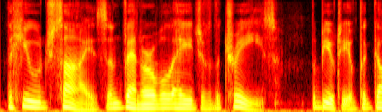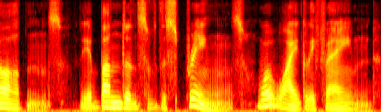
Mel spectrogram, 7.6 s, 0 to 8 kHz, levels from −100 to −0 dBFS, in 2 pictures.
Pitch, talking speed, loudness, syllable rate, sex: 120 Hz, 175 wpm, -19 LUFS, 5.1 syllables/s, male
